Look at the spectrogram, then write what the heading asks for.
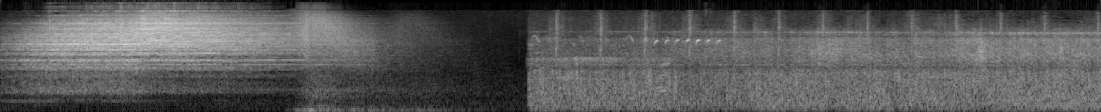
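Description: A DRDO unmanned, pilotless fighter aircraft roars loudly at first, fades away over a few seconds, then cuts abruptly to another loud, steady roar of engine and wind noise that carries on to the end.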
